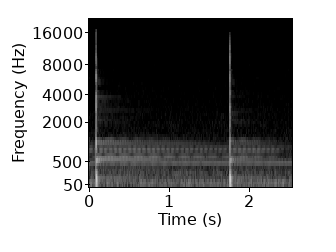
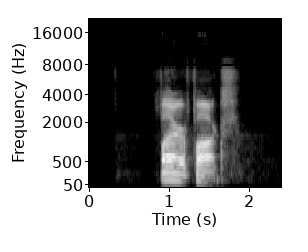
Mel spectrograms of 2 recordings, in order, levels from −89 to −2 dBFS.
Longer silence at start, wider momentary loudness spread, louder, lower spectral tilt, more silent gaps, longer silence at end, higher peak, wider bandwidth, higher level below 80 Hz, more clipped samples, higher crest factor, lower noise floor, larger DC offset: second, 0.05 s vs 0.9 s; first, 22 LU vs 4 LU; second, -37 LUFS vs -16 LUFS; about the same, -5 dB/octave vs -5 dB/octave; neither; second, 0.2 s vs 0.65 s; second, -12 dBFS vs -2 dBFS; first, 16.5 kHz vs 7.6 kHz; first, -50 dBFS vs -70 dBFS; neither; first, 28 dB vs 18 dB; second, -58 dBFS vs -77 dBFS; neither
